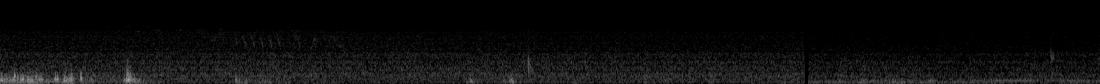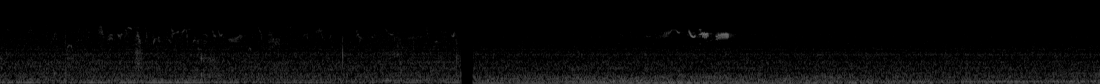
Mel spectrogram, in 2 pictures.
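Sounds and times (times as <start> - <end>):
low hum: 0.0 - 22.0
steady hiss: 0.0 - 22.0
small birds chirping: 1.3 - 3.6, 10.4 - 15.6, 17.2 - 18.4.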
